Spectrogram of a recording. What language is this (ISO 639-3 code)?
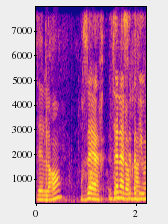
heb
